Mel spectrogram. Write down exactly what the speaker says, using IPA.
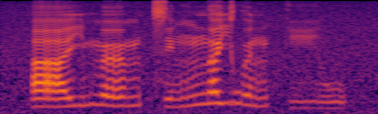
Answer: aː˨˥ j m œː˧ m t͡s ɪ˨˥ ŋ n̪ ɐ˥ j w ɵ˧ n k iː˨ w

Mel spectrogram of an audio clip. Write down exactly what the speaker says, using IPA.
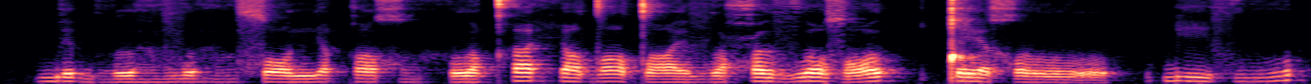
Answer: b ɪ b o̤ l a̤ v ʊ ɦ a̤ sˤ o n i q ɔ χ ɔ̤ h o qʰ e h i dˤ a tˤ ɛː v ʊ ħ ʊ v u zˤ o | ǃ e χ oː | ɓ i f o̤

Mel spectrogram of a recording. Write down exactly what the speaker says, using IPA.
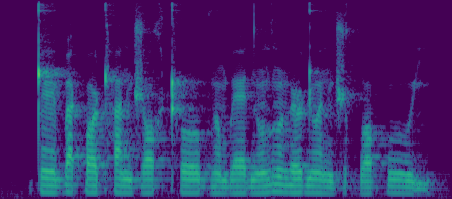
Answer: ʈ ɛ̃ ɓ a k͡p ɔ ʈʰ a n d͡ʒ ɔː x ʈʰ oː b ð ɔ̃ b ɛː d õ ɣ õ ð ə˞ ɖ õ ɐ̯ n d͡ʒ o ɡ͡b ɔ k͡p uː j

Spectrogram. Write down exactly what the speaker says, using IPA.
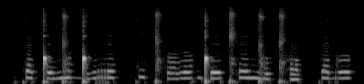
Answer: k ɛ˧ ǃ e˩˧ ŋ͡ǁ ʊ˥ ɡ͡ǃ i˩˧ r e˧ kː i˥ ǁʰ u˩˧ ðˤ u˧˥ ǃʼ e˧˥ ǁʰ e˥ ŋ͡ǁ u˩ ǁʰ ɛ˩ kː ɛ˥ ɡ ʊ˥

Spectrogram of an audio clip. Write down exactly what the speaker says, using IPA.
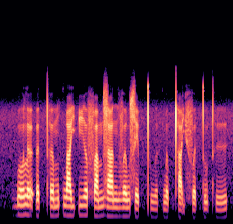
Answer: ɓ o˨˦ l ə̰ː˧˨ ʔ ə˨˩ t̚ t̪ʰ ə˨˦ m k w a˧ j ʔ i˧ ə̯ f a˨˦ m z a˧ n v ə˧ w s e˨˩ p̚ t̪ʰ ṳ˨˩ ə̯ k w ə˨˩ p̚ t̪ʰ a̰˧˨ j f ə˨˩ t̚ t̪ ṵ˧˨ t̪ʰ ɨ˨˦

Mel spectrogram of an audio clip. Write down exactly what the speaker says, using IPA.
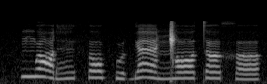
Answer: ŋʷ ɑ˥˩ ɾ æ̤˧ θ ɔ˧ kʷ ə˩ ɡ æ˥˩ ŋ͡ǁ ɒ˧ t ʌ˧ x ʌ˩

